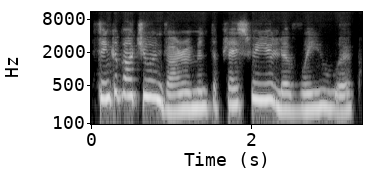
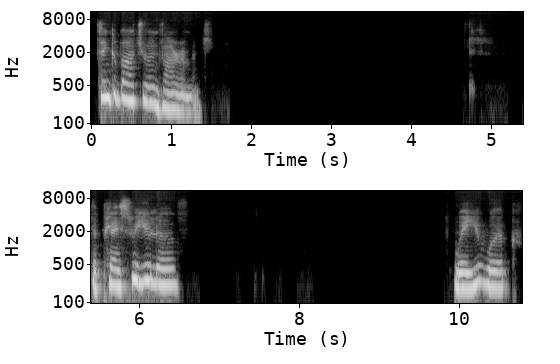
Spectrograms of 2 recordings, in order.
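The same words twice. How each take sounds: First: It is read quickly with no clear pauses. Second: It is read slowly with pauses between phrases. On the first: The listener is overwhelmed and cannot take it in. The speaker calls it wrong. "By now you're overwhelmed" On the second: The listener has time to think about each instruction. The speaker calls it right. "you've got to read it slowly. One instruction, take a pause"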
